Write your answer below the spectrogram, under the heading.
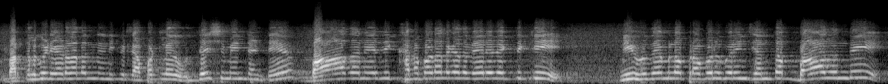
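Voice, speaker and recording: A man preaching a sermon, driving points home with repeated rhetorical questions and slowing right down to stress key phrases. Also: very high voice, sharp tone, slight background noise, rough recording. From India. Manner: slows sharply to stress English phrases.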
